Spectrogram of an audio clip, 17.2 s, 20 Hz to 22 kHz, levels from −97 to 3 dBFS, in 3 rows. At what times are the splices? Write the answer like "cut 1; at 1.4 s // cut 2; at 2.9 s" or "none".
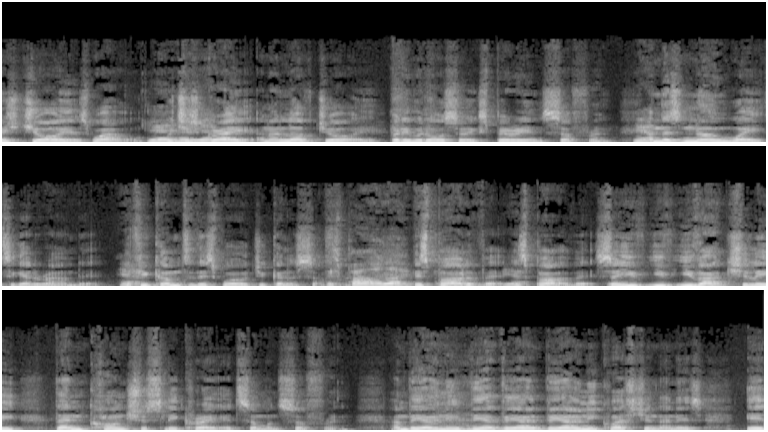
none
